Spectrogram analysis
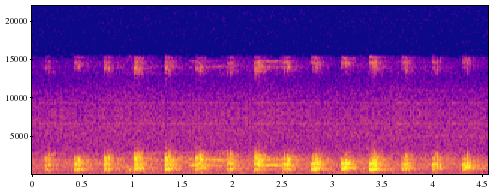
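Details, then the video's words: Seals in Zoo Augsburg, Germany, squabbling and shouting at one another, giving a fast, steady series of short rough barks, about three per second, over low background noise. "Robben beim gegenseitigen anbrüllen."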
